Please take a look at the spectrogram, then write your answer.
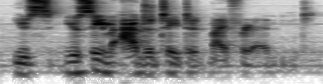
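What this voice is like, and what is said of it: Imitates Palpatine's voice. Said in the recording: “great impression”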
